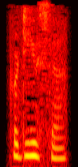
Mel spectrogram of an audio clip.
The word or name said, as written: producer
